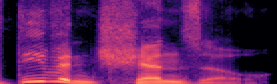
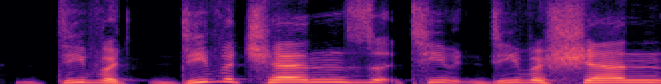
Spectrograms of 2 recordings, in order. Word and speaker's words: DiVincenzo: By the way, Reggie Miller, it's DiVincenzo.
